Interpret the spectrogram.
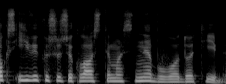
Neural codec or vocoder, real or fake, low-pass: none; real; 14.4 kHz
